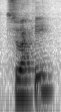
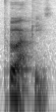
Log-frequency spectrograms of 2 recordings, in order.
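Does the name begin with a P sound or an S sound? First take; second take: S sound; P sound. First: The name begins with an S sound. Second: The name begins with a P sound.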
